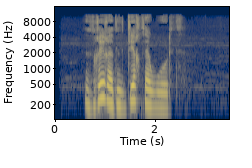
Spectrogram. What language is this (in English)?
Kabyle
